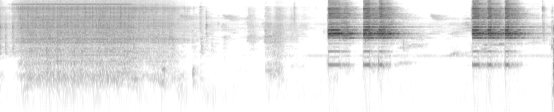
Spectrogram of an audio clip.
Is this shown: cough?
no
